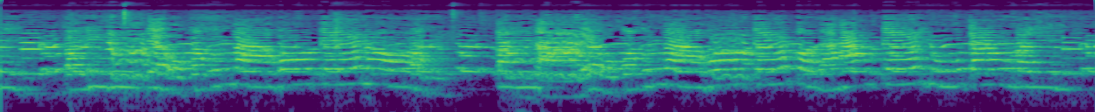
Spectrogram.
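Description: Tai Lue khap singing: a voice sings a traditional verse continuously over instrumental accompaniment.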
